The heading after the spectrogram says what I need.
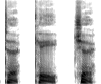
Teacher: Ejective consonants produced by closing the glottis and releasing compressed air, t, k, ch, existed nowhere in Japanese phonology.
